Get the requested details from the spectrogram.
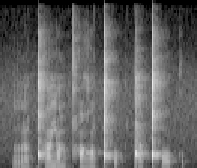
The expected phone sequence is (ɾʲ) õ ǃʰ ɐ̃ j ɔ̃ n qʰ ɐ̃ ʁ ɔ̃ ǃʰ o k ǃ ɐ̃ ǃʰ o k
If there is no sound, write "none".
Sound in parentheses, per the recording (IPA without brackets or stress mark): r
